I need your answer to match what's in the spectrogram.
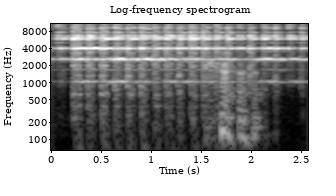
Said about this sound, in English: you should have heard this victory bell like 3 months ago, maybe a few months ago, because you've had multiple deals under contract that fell through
